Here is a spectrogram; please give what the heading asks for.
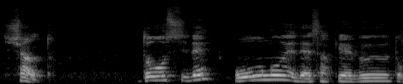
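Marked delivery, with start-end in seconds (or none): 0.0-0.4 shout, not starting ショー; シャウと読むshout; model pronunciation. Shown as a demonstration. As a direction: say shout with シャウ sound. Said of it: "ショーっていうふうに読み始めないようにしてください".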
